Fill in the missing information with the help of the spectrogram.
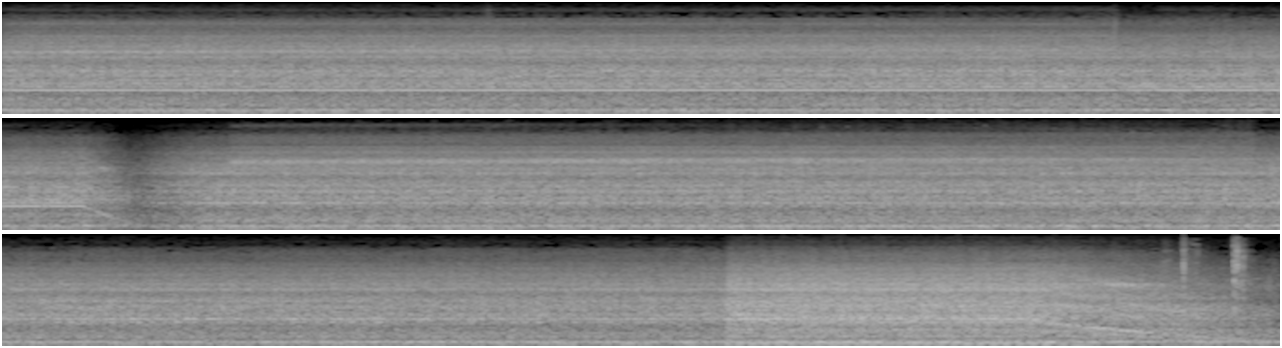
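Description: Harrison metal lathe running, turning hex bar down into pins: a steady mechanical whine with several tones. It gets louder for a couple of seconds near the end, then the pitch falls as the spindle winds down.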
